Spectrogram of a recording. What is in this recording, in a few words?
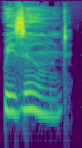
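"resumed", US English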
